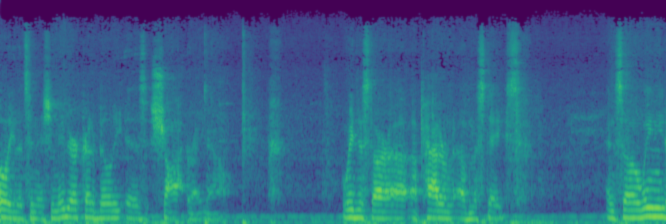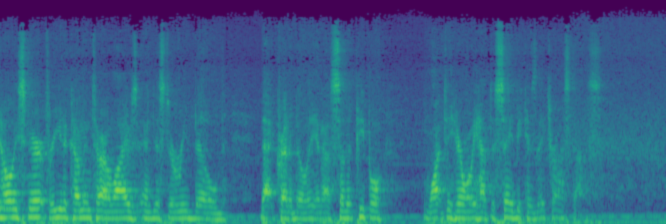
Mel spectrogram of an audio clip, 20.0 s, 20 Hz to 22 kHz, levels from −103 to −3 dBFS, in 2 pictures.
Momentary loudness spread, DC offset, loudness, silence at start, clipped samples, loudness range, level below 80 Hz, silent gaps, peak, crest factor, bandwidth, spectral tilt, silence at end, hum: 19 LU; under 0.1%; -30 LUFS; 0 s; under 0.1%; 6 LU; -44 dBFS; none; -12 dBFS; 18 dB; 17 kHz; -5 dB/octave; 0 s; none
